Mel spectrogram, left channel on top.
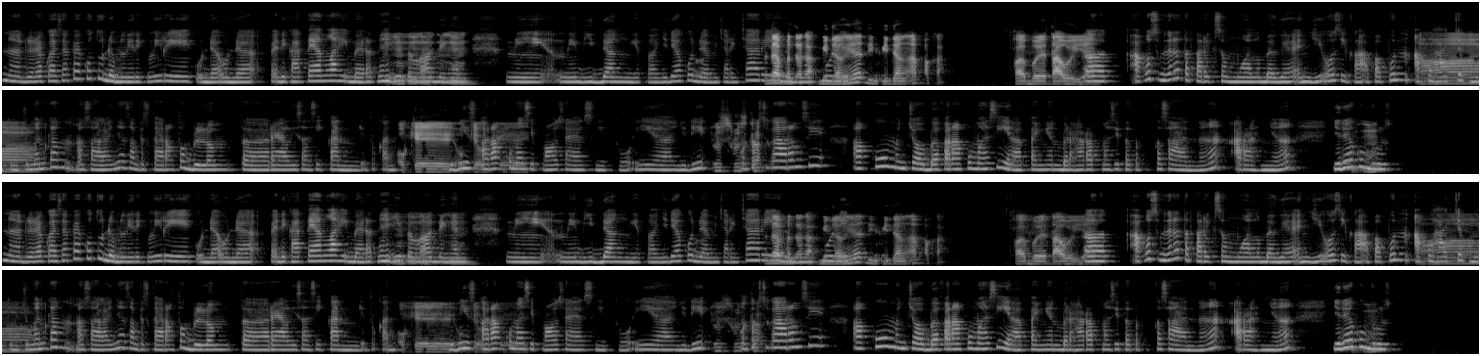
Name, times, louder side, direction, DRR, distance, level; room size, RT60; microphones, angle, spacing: voice 1, 0.0-8.5 8.8-8.9 10.2-10.4 10.8-28.6, equal, 10° right, 0.5 m, -32 dB
voice 2, 3.8-4.7 7.6-9.4 10.1-10.9 14.2-15.1 18.7-20.0 21.9-22.4 28.4-28.5, left 6 dB, 45° left, 0.4 m, -32 dB
7.8 x 4.9 x 2.6 m
head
